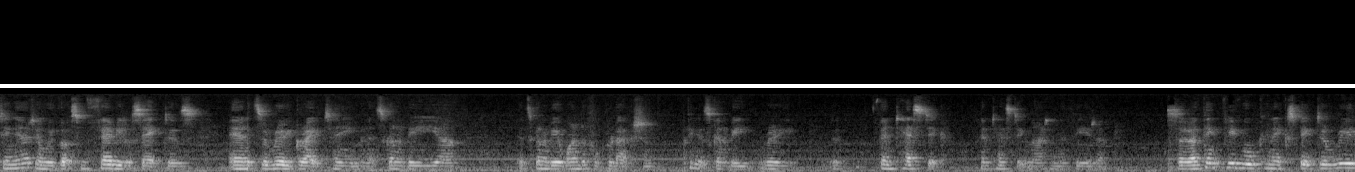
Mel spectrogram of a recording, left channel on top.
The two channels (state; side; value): silent; left; digital silence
